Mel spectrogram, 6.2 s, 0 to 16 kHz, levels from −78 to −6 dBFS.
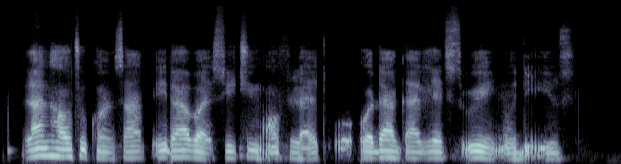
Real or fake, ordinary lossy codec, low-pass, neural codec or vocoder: fake; none; 14.4 kHz; codec, 44.1 kHz, 2.6 kbps, DAC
